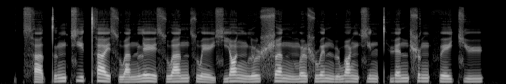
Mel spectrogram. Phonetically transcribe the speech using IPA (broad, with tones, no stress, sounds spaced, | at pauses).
t͡sʰ ä˨˩ t̪ ʊ˥ ŋ t͡ɕ i˥ t̪ʰ a˥˩ ɪ̯ s w a˧˥ n l e˥˩ ɪ̯ s w a˥ n s w e˨˩ ɪ̯ ɕ j ɑ˥˧ ŋ l u˥˧ ʂ a˥˧ n m ɤ˥˧ ʂ w ə˥˧ n ɻ w ɑ˥˧ ŋ ɕ i˥˩ n t̪ʰ ɥ ɛ˥ n ʂ ʊ˥ ŋ f e˥ ɪ̯ t͡ɕ y˥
